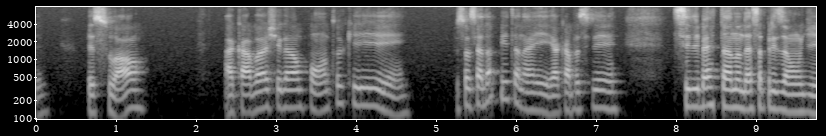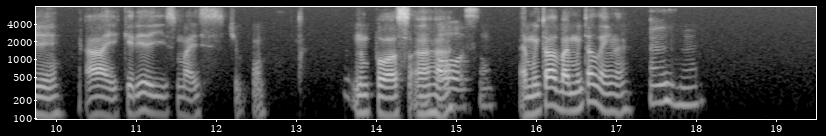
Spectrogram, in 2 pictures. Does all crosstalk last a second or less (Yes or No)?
Yes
